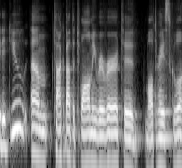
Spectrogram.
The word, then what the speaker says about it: Tuolumne: their river teach them how to pronounce it Tuolumne Twila you teach them that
